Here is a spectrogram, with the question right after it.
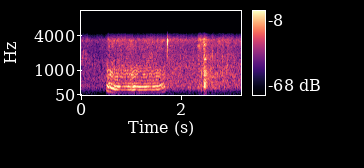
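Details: A dog asleep and snoring, recorded on a mobile phone: one long, low, buzzing nasal breath lasting about a second, followed by a short soft snort and quiet breathing.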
